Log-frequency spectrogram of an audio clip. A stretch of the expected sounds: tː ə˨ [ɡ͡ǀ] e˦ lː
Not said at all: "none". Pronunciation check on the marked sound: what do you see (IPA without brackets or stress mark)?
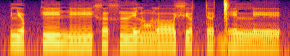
ɡ͡ǀ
